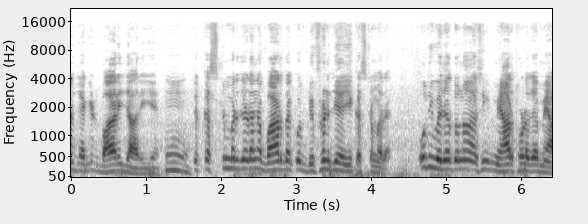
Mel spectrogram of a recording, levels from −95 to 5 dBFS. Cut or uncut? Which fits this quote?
uncut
